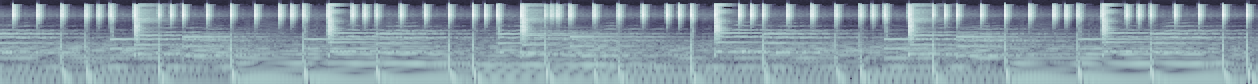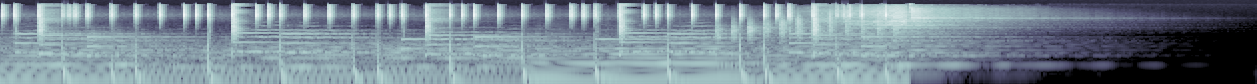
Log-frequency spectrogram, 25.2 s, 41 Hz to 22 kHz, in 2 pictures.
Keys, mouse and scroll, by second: 0.1 right click, 0.4 scroll up 2, 3.7 space, 3.9-5.0 scroll down 5, 4.3 click, 4.6 right click, 5.2-5.8 scroll up 3, 5.8 g, 6.8 scroll down 2, 7.0 right click, 7.6 space, 8.3 space, 8.6 click, 9.1 scroll up 2, 9.6 r, 11.4 click, 11.8 r, 13.0 space, 14.3 space, 15.0 g, 16.2 r, 18.1 space, 18.8 click, 22.0 space, 22.8 click, 23.5 g, 24.3 r.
